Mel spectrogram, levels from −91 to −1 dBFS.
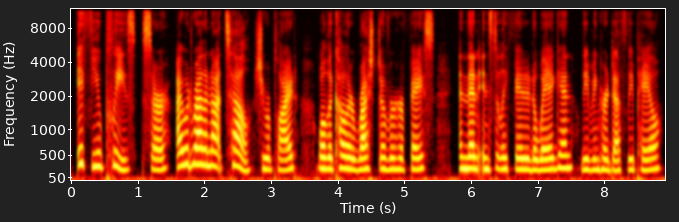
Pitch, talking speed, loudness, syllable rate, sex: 230 Hz, 190 wpm, -19 LUFS, 5.2 syllables/s, female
